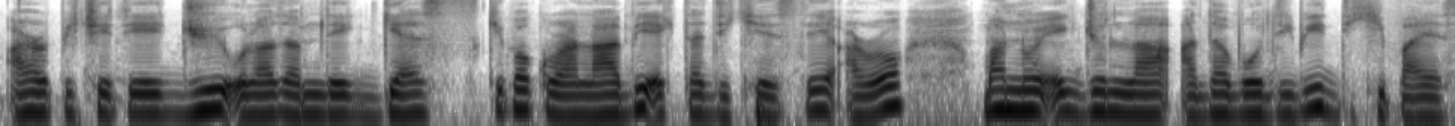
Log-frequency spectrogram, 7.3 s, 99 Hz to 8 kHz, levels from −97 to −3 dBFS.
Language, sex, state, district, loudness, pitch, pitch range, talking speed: Nagamese, female, Nagaland, Dimapur, -17 LUFS, 155 Hz, 150-165 Hz, 175 wpm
